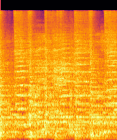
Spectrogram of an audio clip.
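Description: An orchestra with trumpets, trombones and violins playing a full, steady passage.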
